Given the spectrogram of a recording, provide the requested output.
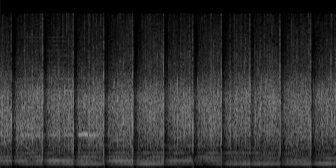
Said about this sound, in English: Not all of them can hear us, but can we just give some applause to all the servant volunteers that make this happen?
